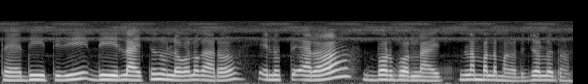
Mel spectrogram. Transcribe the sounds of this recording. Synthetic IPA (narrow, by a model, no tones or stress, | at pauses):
t̪ɛd̪it̪iɾid̪ilajtɔnulɔɡɔlɔɡaɾɔelɔt̪ɛaɾɔbɔɾɔbɔɾlajtlambalambaɡadid͡ʒɔlɔd̪ɔn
